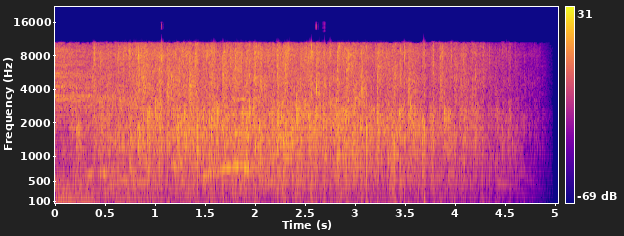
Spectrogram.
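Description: A big jazz band plays loudly in a lively room.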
